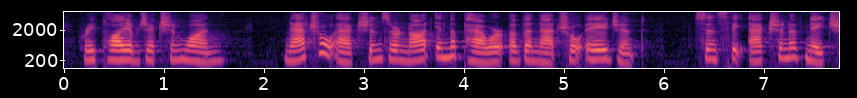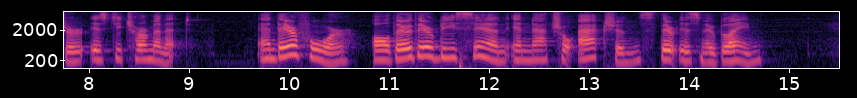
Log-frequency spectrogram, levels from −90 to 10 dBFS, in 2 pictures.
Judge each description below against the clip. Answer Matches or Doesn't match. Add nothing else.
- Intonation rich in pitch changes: Doesn't match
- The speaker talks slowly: Matches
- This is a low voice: Doesn't match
